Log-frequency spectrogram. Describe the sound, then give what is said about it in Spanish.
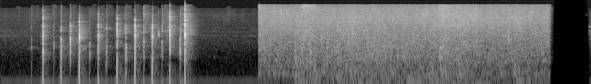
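About a dozen quick pats on legs, then a steady rushing hiss of hands rubbing together for a few seconds, done by a group imitating the sound of rain. No one speaks. “Todos junten sus manos así para hacer el sonido de la lluvia.”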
